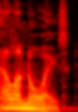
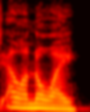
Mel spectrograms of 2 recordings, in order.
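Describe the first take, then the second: First: The final s is pronounced. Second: The final s is silent. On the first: The speaker calls it wrong. "not Illinois, unless you're talking in the possessive" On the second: The speaker calls it right. "it's Illinois"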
